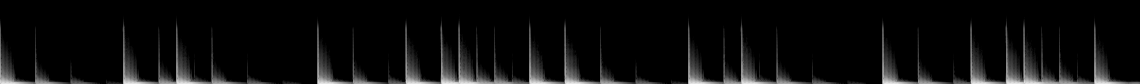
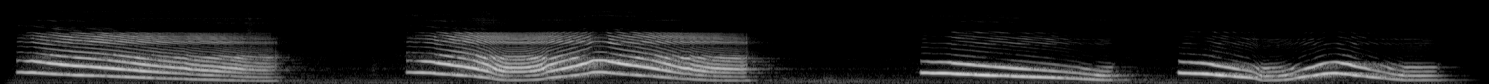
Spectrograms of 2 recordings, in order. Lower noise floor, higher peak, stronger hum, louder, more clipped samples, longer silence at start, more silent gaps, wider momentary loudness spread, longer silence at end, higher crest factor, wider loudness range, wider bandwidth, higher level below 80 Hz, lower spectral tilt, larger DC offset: first, -66 dBFS vs -56 dBFS; first, -2 dBFS vs -6 dBFS; neither; about the same, -19 LUFS vs -20 LUFS; neither; second, 0 s vs 0.15 s; neither; first, 20 LU vs 11 LU; second, 0.15 s vs 0.45 s; about the same, 12 dB vs 14 dB; about the same, 3 LU vs 5 LU; second, 5.6 kHz vs 12.5 kHz; first, -16 dBFS vs -60 dBFS; first, -8.5 dB/octave vs -6 dB/octave; neither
